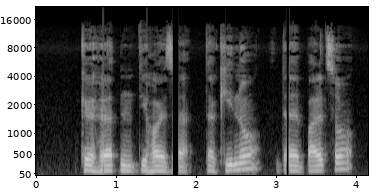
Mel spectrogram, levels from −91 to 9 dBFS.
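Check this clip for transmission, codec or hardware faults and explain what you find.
Two faults affect the speech: blocks of digital silence and audio missing between chunks.

Block of digital silence at 0.83 s, 1.70 to 1.78 s and 3.12 to 3.16 s: most likely the output buffer wasn't filled in time, so samples were zeroed. The signal drops abruptly to silence and returns, giving a click at 0.83 s and short holes of 80 ms and 40 ms.

Audio missing between chunks at 1.38, 2.36 and 3.34 s, one second apart: roughly 20 ms is likely lost each time the recorder switches from one one-second chunk to the next. The two sides are butted together, so the speech skips at each joint.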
